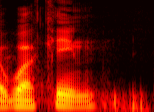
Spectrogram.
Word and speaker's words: Joachim: As in like Joaquin? – Yeah. – Yeah, Joaquin. – But it's got a CH in it. – Joachim? – Not at the front. – No, but it's J-O-A. – C-H-I-M. – Yeah, Joachim. Or Joachim. – Is that how it's pronounced? I call it Joaquin. – Yeah, but you're wrong. – Yeah, but tell that to Joaquin Phoenix, he'll knock you out.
